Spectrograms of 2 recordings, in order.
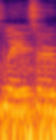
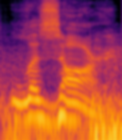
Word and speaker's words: Lazar: blazer rangers this is laser blazer a researcher in our rmd department and its sales liaison it's lazar actually accent on the tsar but yes i'm your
